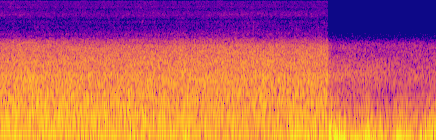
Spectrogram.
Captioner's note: ocean roars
